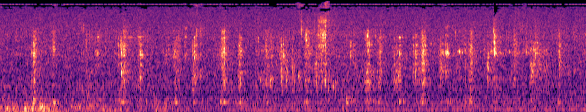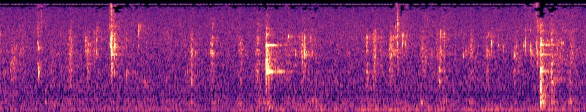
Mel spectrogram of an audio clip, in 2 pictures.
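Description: Close-miked chewing of a spoonful of food, with soft wet mouth clicks and smacks, and a couple of sharper clicks later on.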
